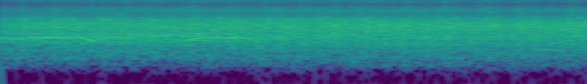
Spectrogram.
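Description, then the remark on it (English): A crowd applauds steadily, dense and loud, with no break for four seconds and a faint whistle or cheer rising briefly over the clapping, clapping to show gratitude for the word of God. “Clap today if you're grateful for the word of God.”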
